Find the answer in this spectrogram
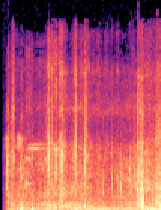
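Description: Rustling and small knocks of a camera being handled and carried, with footsteps on grass. A faint steady low hum comes in about halfway through.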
